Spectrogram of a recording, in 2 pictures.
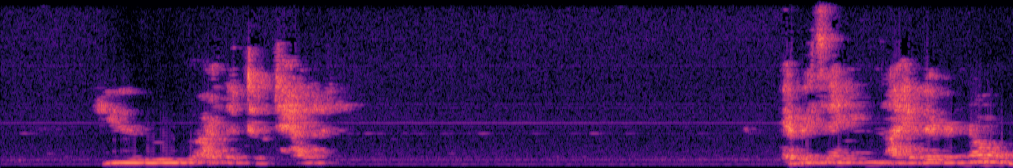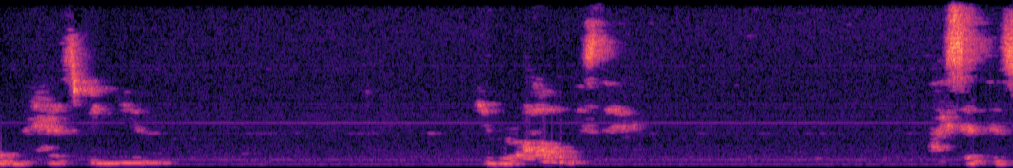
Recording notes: The godawful audio track on this VHS recording. There are still a few room noises and phantoms, but it's not 80% or more VHS tape drag noise any more. There's some ghosting/modulation in sections but it is what it is.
